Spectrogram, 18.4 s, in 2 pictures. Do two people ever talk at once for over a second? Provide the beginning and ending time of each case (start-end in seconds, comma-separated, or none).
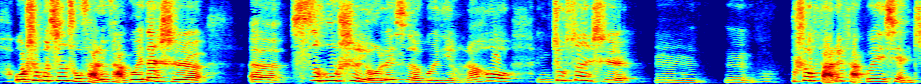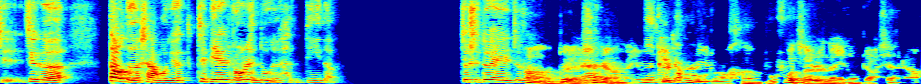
14.4-16.4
